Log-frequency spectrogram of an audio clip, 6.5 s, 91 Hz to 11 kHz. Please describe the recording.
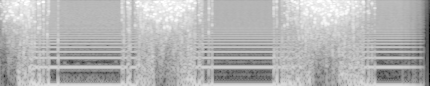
Machine Switching Channels 01
Rustic old tuning or switching channels.
Thank you for the effort.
